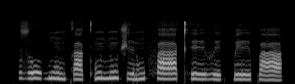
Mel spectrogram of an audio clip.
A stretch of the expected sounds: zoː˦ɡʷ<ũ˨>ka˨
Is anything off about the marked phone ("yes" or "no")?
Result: yes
